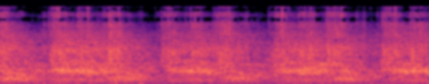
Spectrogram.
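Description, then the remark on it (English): A huge stadium crowd roars and cheers at a grand slam in a dense, sustained wall of voices, with the noise swelling in repeated surges as the excitement builds. “I mean, the reaction to that.”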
